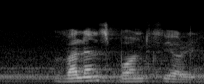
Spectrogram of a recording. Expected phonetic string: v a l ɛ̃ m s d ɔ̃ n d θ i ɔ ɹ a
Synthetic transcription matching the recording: v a l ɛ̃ n s b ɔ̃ n d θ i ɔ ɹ i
